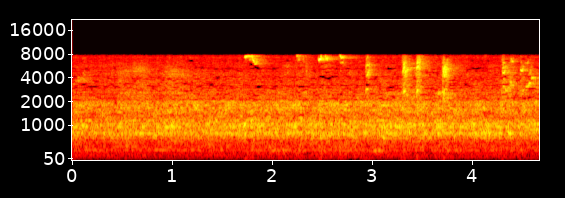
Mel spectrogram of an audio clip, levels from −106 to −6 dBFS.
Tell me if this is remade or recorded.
recorded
